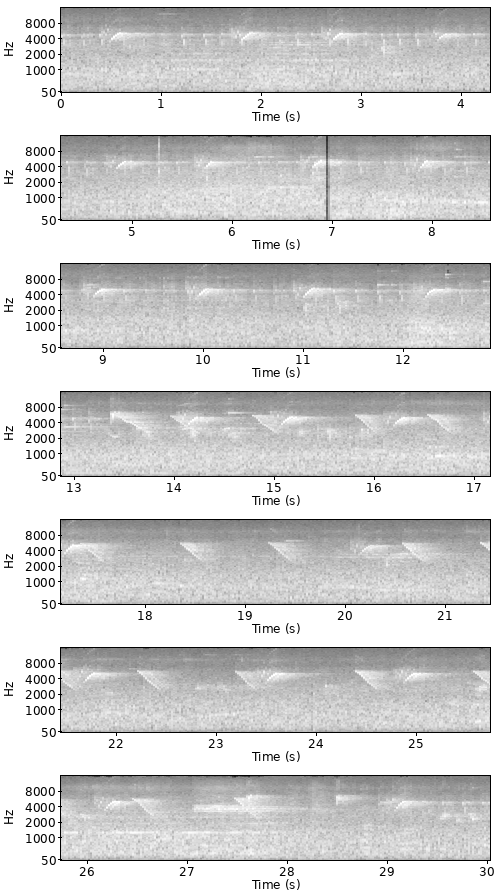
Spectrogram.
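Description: Small birds chirping: short, high notes that drop in pitch, repeated steadily, about one a second at first and coming faster, around two a second, from about a third of the way in.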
